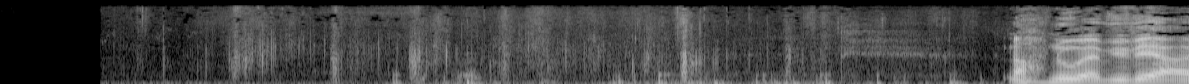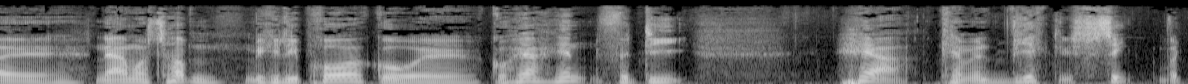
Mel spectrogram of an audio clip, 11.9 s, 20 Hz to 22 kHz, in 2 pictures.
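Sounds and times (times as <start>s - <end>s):
footsteps of two people crunching uphill on rough ground in Jutland Denmark: 0.5s - 5.9s
speech: 5.0s - 11.8s.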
